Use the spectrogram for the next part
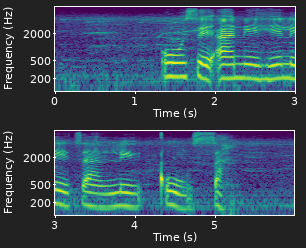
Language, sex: Southern Sotho, female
